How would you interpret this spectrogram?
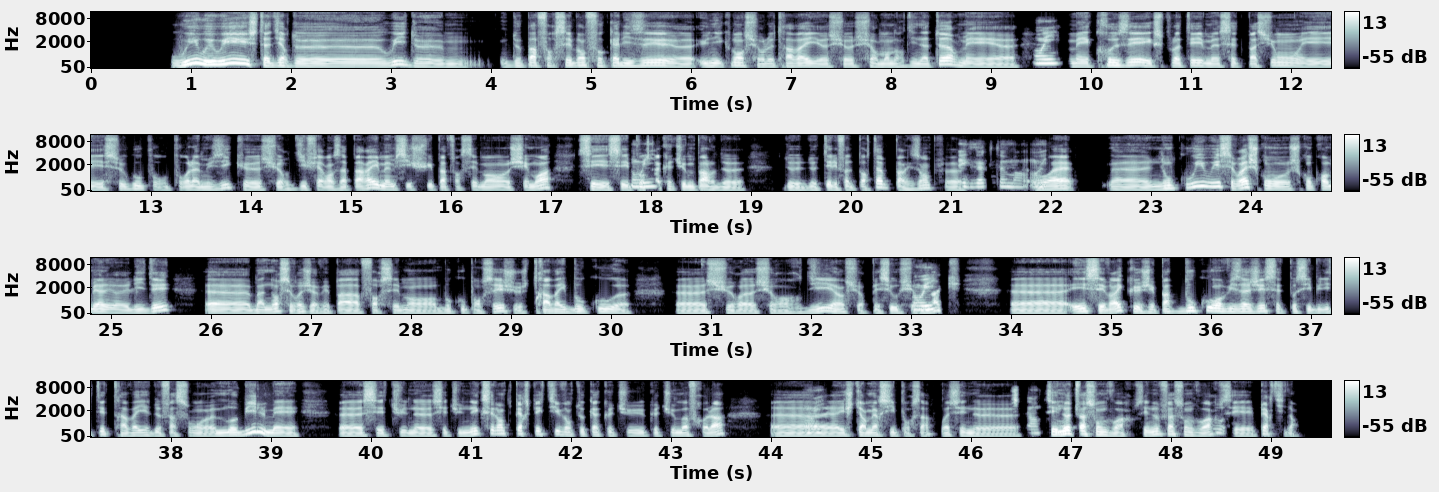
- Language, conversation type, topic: French, advice, Comment puis-je trouver du temps pour une nouvelle passion ?
- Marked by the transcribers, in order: drawn out: "de"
